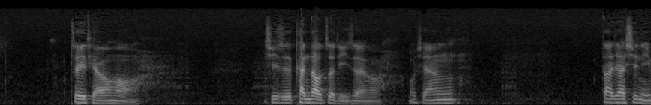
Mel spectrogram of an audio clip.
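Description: A middle-aged man speaks slowly and deliberately into a microphone, in short bursts with pauses.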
